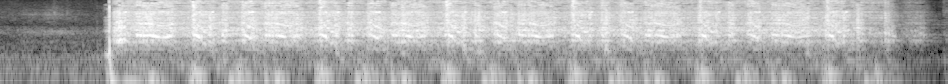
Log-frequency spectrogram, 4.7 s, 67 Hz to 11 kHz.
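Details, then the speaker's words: Ducati 1199 Panigale that struggled to crank when cold due to corroded starter solenoid terminals; battery lead connected directly to the starter terminal: starter whirs hard, engine spins at a steady chug with no clicking or hesitation, proving the solenoid at fault. "it straight on there turns over fine so that it proves that it is the solenoid"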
